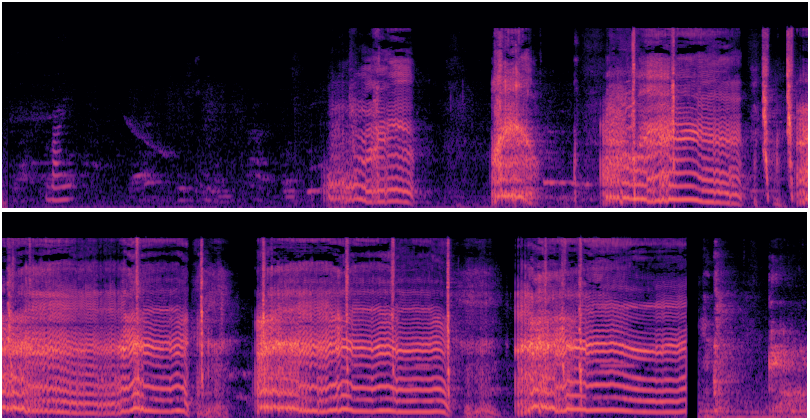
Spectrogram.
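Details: An angry dog makes loud, sustained growling yowls that bend up and down in pitch, broken into several long bursts. Human speech can be heard at the start.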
